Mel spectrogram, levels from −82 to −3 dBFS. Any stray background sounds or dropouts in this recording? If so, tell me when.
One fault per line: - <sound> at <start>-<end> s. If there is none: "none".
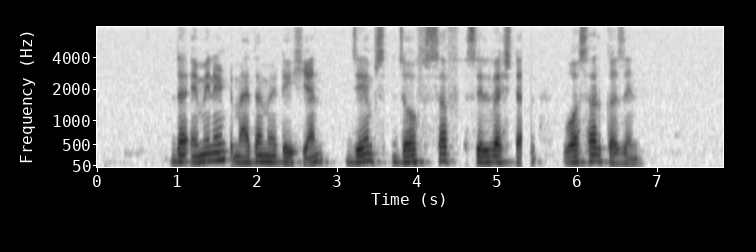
- dropout at 5.3-5.4 s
